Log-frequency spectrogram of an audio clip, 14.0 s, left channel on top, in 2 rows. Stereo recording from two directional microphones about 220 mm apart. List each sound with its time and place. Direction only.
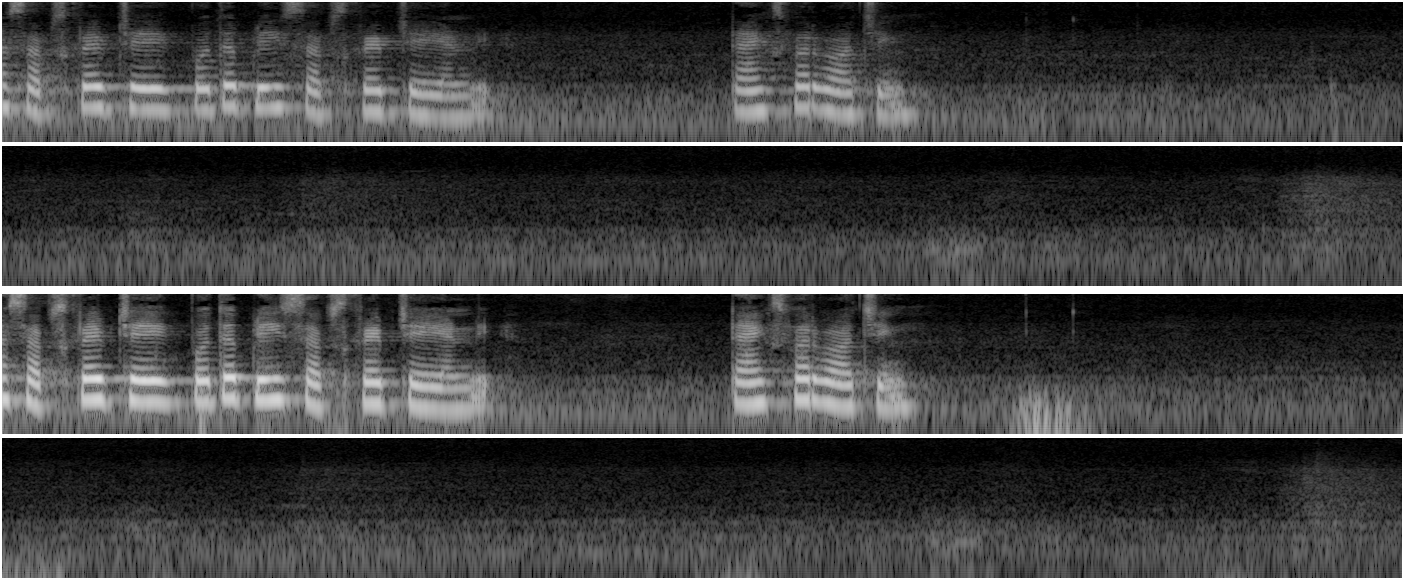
0.1 s a woman's voice: 50° right (ahead or behind)
3.6 s a woman's voice: 45° right (ahead or behind)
